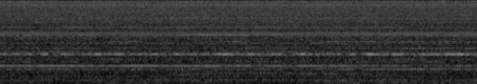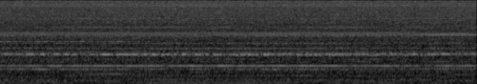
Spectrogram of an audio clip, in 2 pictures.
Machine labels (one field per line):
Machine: pump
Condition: normal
